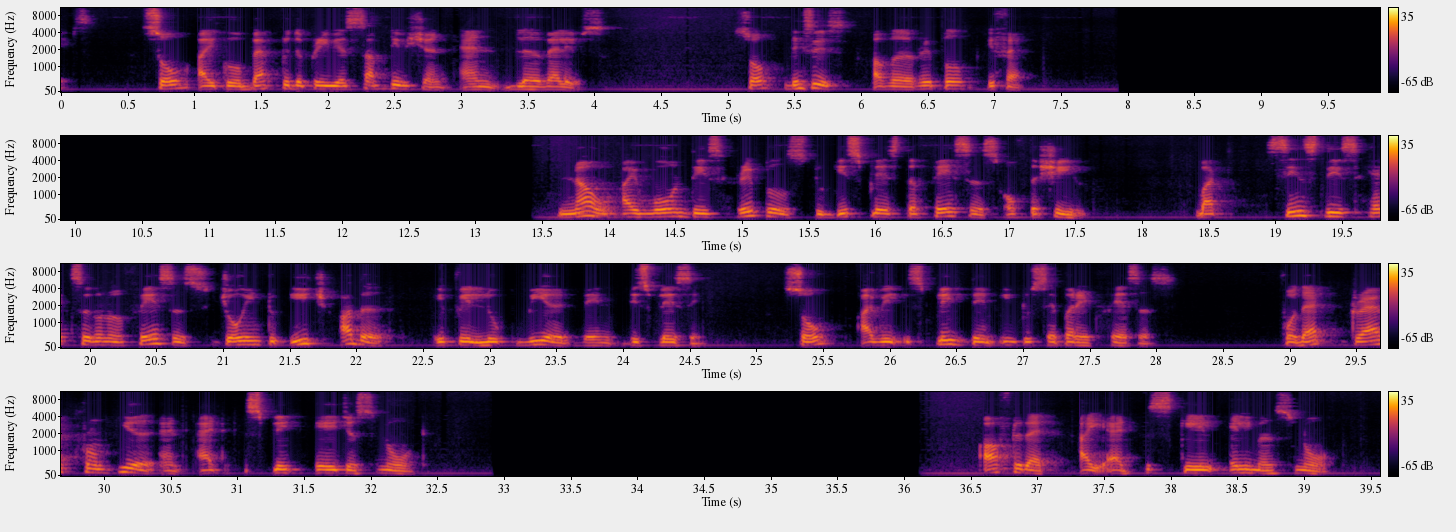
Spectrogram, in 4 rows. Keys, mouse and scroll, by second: 0.0 click, 0.3 ctrl+click, 1.1 click, 1.5 ctrl+click, 1.8 click, 2.4 ctrl+click, 3.0 click, 4.3 space, 7.6 space, 7.9-9.0 drag, 9.1 click, 9.8 click, 10.5 shift+p, 10.9 F2, 11.5 p, 12.2 n, 13.1 click, 13.7-16.0 middle drag, 17.5-17.9 middle drag, 18.7 middle drag, 20.0-20.4 middle drag, 21.2 x, 23.0 ctrl+click, 25.2-25.9 ctrl+drag, 26.8 ctrl+click, 27.2-28.1 drag, 29.4 click, 29.6-33.4 drag, 33.6 ctrl+shift+click, 33.8 click, 34.7 click, 35.0 click, 35.8-37.2 drag, 37.5 ctrl+middle click, 37.8 middle drag, 38.3 click, 38.4-38.9 drag, 39.2 ctrl+shift+click.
